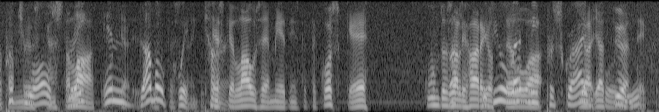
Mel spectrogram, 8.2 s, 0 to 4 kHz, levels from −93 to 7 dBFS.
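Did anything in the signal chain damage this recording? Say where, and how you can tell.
No, nothing in the chain damaged this speech; the absence of any content above 4 kHz is just the narrowband call path working as intended, which fits G.711 A-law coding.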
